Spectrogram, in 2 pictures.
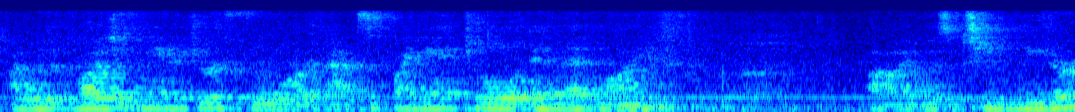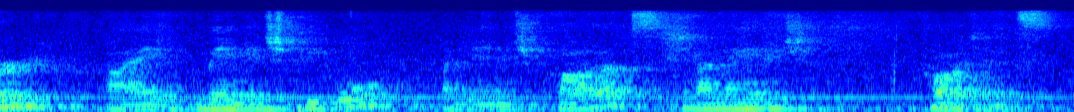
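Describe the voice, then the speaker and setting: A middle-aged woman, a city council candidate from Taiwan, giving a halting campaign speech full of fillers and restarts. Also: low voice. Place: meeting room. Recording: echoey room from far off, noisy.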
